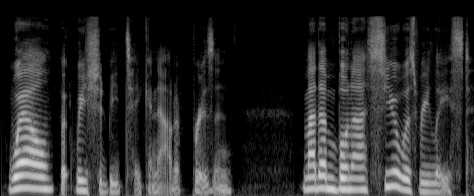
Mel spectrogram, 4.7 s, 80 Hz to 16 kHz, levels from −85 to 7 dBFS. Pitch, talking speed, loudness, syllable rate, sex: 195 Hz, 165 wpm, -18 LUFS, 5.5 syllables/s, female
